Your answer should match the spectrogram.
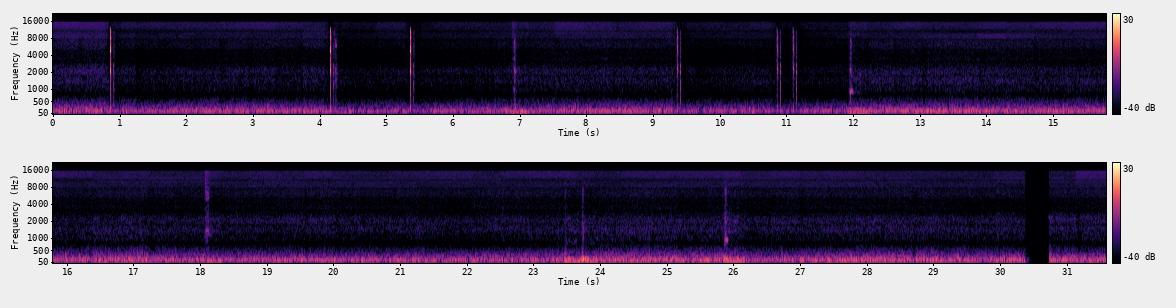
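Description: About ten sharp single clicks of computer keys and a mouse, two of them in a quick pair and most in the first twelve seconds, over a steady low rumble of background noise.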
